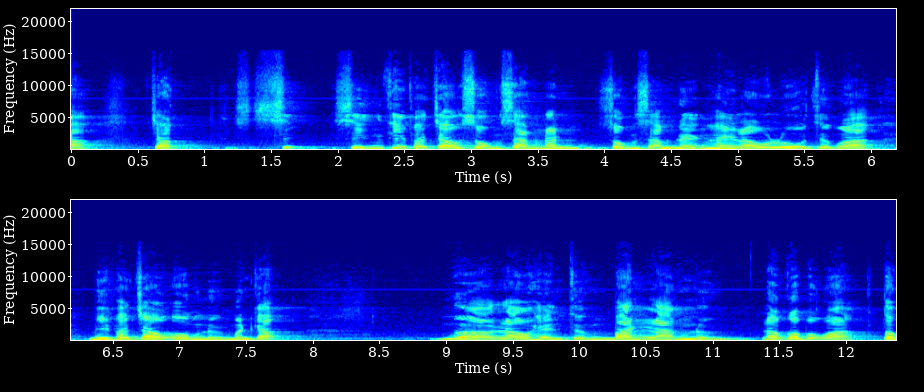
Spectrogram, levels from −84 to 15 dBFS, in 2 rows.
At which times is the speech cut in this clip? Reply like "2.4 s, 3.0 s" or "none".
11.3 s

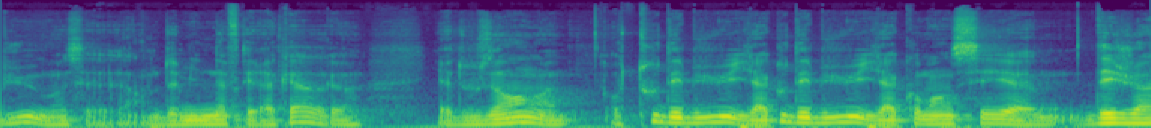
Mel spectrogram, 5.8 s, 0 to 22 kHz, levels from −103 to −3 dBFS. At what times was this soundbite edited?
1.2 s, 1.6 s, 3.9 s

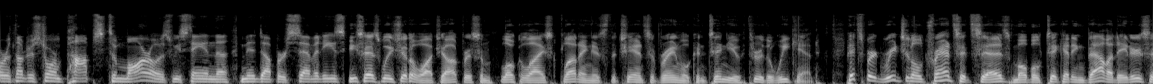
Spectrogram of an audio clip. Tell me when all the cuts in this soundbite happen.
4.1 s, 8.4 s

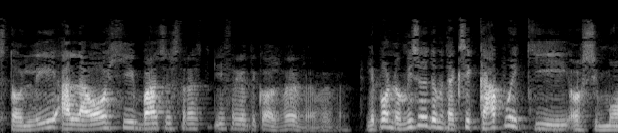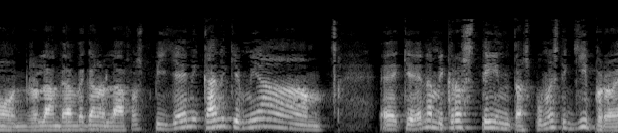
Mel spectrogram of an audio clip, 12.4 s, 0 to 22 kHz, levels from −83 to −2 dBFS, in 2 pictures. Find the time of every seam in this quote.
3.6 s

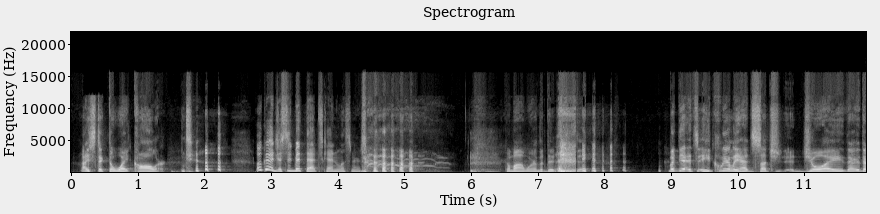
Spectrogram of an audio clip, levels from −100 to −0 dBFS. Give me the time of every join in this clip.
3.8 s, 7.1 s, 7.6 s, 8.9 s, 9.6 s

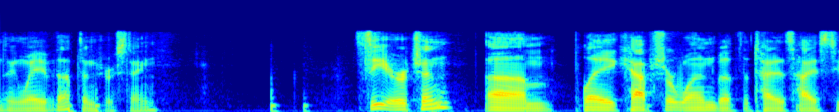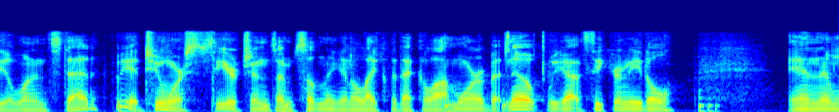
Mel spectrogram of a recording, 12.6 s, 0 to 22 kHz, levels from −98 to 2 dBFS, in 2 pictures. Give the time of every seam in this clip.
2.5 s, 7.1 s

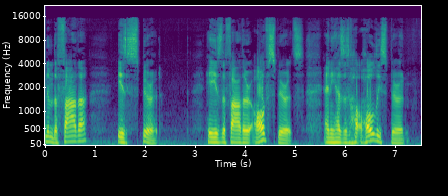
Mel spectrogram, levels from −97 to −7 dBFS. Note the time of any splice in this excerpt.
1.6 s

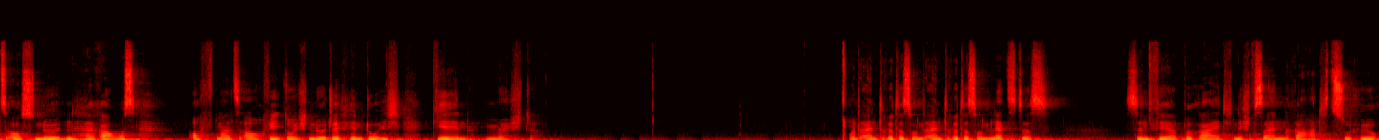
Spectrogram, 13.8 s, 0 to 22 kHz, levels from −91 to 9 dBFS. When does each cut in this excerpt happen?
1.9 s, 2.8 s, 9.2 s, 12.5 s

